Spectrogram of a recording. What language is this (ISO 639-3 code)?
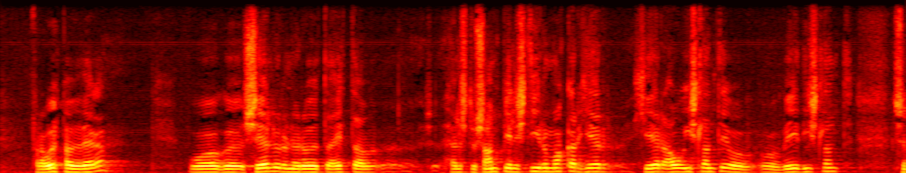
isl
